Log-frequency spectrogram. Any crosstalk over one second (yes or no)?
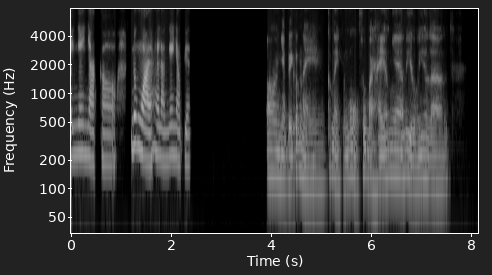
no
